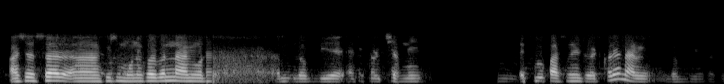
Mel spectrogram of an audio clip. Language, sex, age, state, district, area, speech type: Bengali, male, 30-45, West Bengal, Birbhum, urban, conversation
